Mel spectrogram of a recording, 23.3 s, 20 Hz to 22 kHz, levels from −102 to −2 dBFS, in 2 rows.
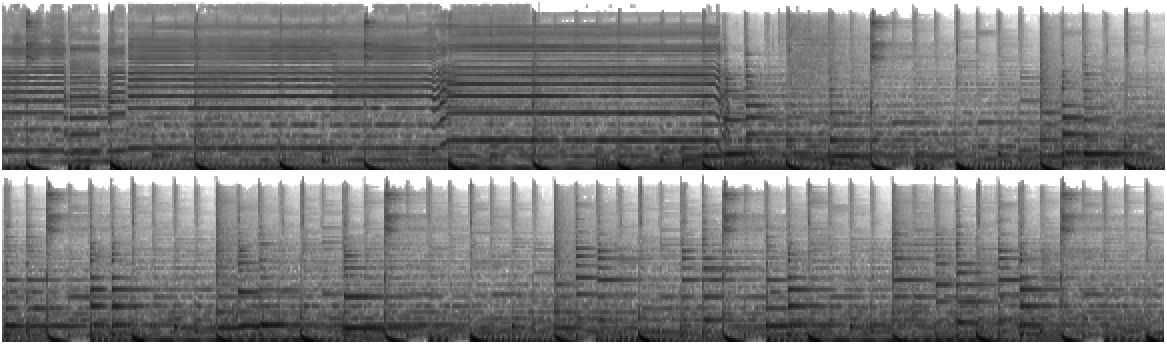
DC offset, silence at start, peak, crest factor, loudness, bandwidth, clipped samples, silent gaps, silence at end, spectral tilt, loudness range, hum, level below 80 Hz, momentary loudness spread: under 0.1%; 0 s; 0 dBFS; 14 dB; -14 LUFS; over 20 kHz; under 0.1%; none; 0 s; -4.5 dB/octave; 4 LU; none; -18 dBFS; 8 LU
